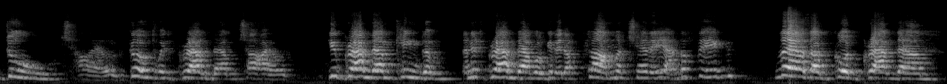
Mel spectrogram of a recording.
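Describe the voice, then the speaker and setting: Shrill, bitterly scornful mother. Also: measured pace, a bit bright. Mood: mocking. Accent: British English, old theatrical received pronunciation. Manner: biting, mocking, impassioned declamation. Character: bitter, fiercely protective mother, scornful and accusing. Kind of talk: mid-century classical Shakespearean stage acting.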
